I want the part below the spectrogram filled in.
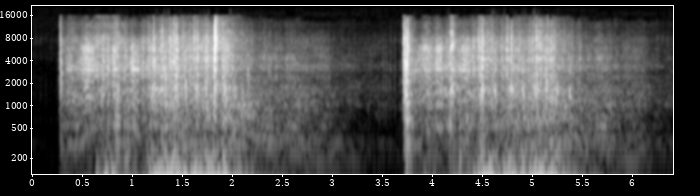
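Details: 1980 Jeep with 258 inline-six, sitting 20 years: twice it cranks, catches about a second on a temporary source, then winds down to silence; stalls because the ignition coil lacks its proper connection.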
